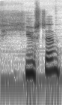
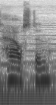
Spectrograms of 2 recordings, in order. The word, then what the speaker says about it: Houston: We have Robert F. Houston or it might be Housten here as well. It's how they pronounce it in in Georgia. It's Housten.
